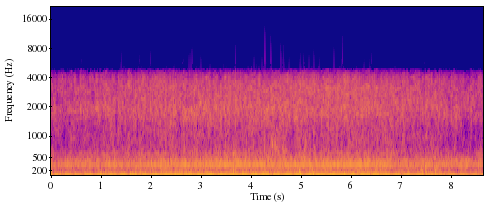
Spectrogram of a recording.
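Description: A fairly loud, steady low hum, with fainter steady higher tones above it, carried over a web-conference audio line.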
